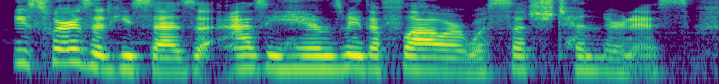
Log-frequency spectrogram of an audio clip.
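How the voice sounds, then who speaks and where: A woman's voice: medium pitch, moderate pace, faint music behind. A woman game streamer doing a visual novel playthrough, moving between reading narration and casual commentary.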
